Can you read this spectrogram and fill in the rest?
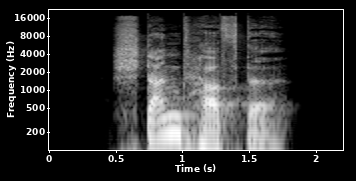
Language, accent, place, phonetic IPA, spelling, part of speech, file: German, Germany, Berlin, [ˈʃtanthaftə], standhafte, adjective, De-standhafte.ogg
- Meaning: inflection of standhaft: 1. strong/mixed nominative/accusative feminine singular 2. strong nominative/accusative plural 3. weak nominative all-gender singular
